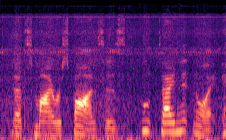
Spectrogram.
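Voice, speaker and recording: A woman with an American accent at a fairly slow pace, noticeable background noise behind her. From US South, North Carolina. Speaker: vlogger. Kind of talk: casual vlog talk. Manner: animated, lots of inflection.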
